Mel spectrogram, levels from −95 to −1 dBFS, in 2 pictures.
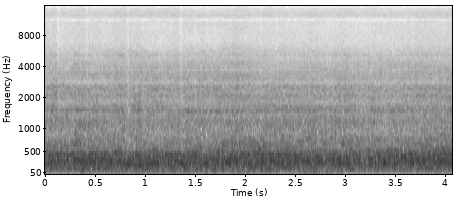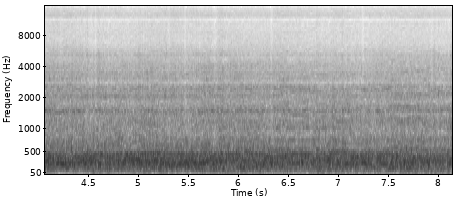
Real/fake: fake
